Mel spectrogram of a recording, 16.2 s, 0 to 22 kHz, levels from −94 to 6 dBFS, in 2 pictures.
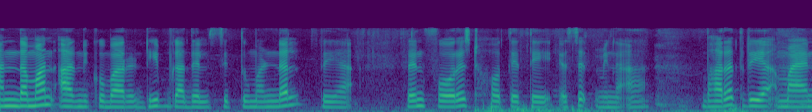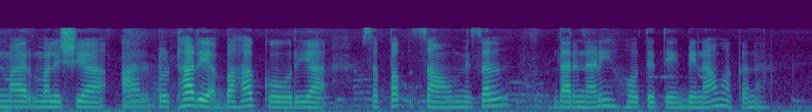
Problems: background sounds at intervals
